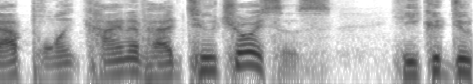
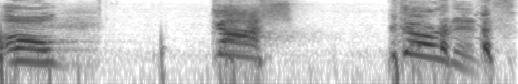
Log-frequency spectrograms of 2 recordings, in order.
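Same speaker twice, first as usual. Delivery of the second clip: put-on upset outburst, higher-pitched. Retelling Brock's reaction after a bad shot: imitating Brock upset. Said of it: "heard Brock after a bad shot yesterday go".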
